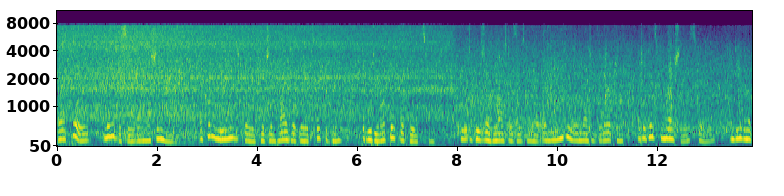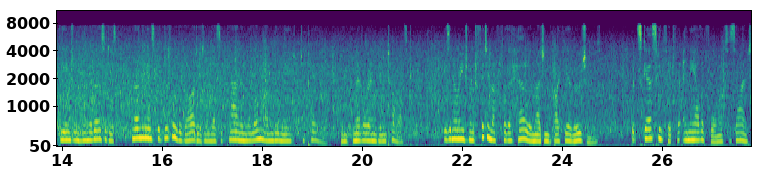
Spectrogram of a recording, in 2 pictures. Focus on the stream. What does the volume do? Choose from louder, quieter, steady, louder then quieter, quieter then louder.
quieter.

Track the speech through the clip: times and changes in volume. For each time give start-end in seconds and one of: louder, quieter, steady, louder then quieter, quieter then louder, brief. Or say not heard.
0.0-27.7 steady.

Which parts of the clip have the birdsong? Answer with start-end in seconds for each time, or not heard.
not heard.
